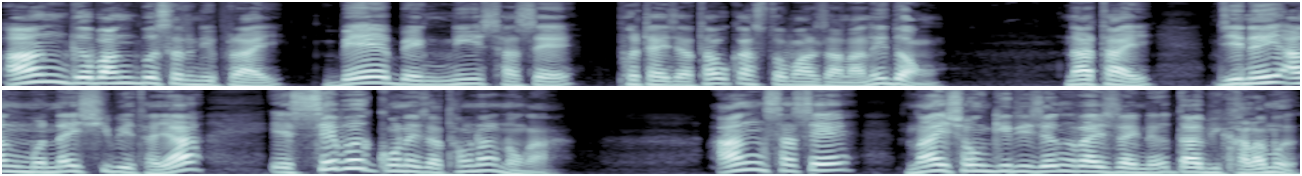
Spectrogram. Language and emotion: Bodo, angry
